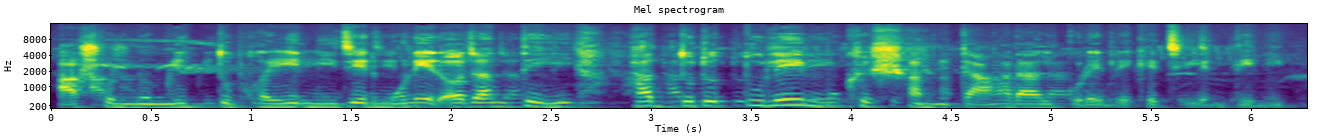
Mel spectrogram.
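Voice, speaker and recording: A man narrating a horror story dramatically, building suspense with pauses between short phrases. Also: on the high side, darkish tone, far from the mic.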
